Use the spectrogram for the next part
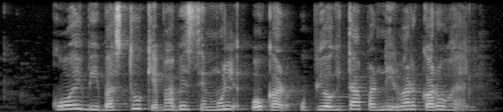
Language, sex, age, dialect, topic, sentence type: Magahi, female, 41-45, Southern, banking, statement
